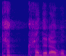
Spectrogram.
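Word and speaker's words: פקד: 그래서 권고하다라는 이 히브리어 단어가 발음이 파카드라고 발음이 됩니다.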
